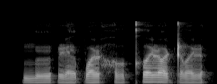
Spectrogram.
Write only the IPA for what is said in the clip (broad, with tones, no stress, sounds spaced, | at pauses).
n̪ ʏ˧ | ɭ ɛ˨ p ɔ˧ ɭ h ɤ˨ kʰ ɤ˦ ɭ ɔ˨ ɭ ʈ ɤ˧ ɭ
